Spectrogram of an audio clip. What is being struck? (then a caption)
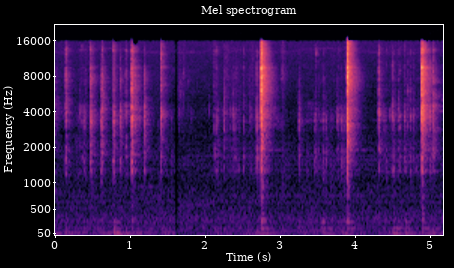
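Plastic mechanical keyboard. A gloved hand rubs a cotton swab between the plastic keycaps of a backlit plastic-and-aluminum mechanical keyboard. Soft, bright scratching and light, irregular ticks of the keys fill the clip, with three louder, sharp clicks toward the end that stop almost instantly.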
